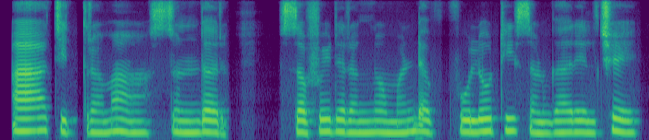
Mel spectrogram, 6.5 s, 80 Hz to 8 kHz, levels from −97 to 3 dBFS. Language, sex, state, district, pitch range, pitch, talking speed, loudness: Gujarati, female, Gujarat, Valsad, 195-210 Hz, 200 Hz, 85 wpm, -19 LUFS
